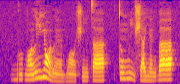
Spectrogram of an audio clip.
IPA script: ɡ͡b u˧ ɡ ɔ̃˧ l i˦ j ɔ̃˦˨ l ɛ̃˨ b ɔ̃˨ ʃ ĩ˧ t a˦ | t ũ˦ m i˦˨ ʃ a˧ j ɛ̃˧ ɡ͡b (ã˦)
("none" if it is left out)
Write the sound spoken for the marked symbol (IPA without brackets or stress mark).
a˦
